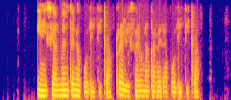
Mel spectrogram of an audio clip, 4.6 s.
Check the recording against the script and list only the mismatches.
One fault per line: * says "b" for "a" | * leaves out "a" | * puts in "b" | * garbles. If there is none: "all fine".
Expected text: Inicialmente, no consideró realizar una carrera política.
* says "política" for "consideró"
